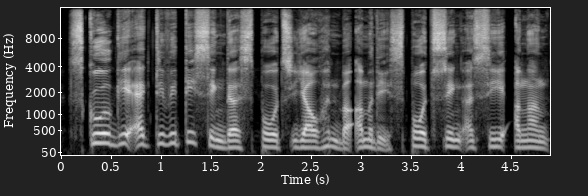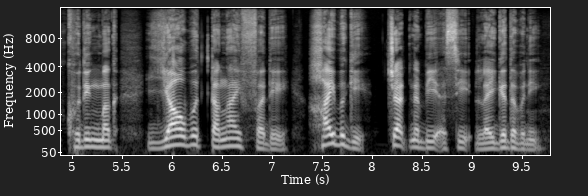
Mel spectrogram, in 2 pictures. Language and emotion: Manipuri, neutral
